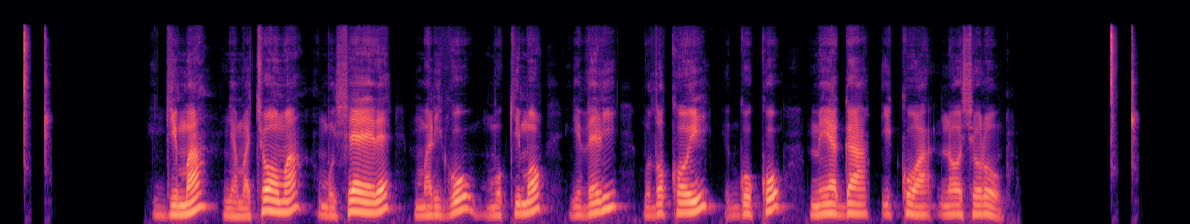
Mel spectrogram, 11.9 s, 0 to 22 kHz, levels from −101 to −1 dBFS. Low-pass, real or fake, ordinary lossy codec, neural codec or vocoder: 14.4 kHz; fake; none; codec, 44.1 kHz, 7.8 kbps, Pupu-Codec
